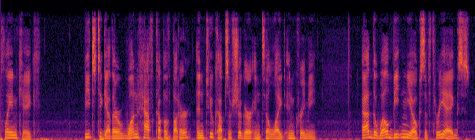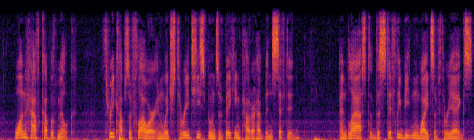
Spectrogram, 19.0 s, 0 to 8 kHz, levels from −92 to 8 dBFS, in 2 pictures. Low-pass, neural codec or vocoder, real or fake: 7.2 kHz; none; real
